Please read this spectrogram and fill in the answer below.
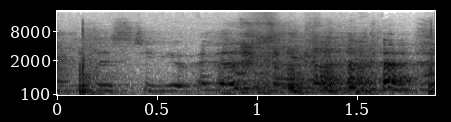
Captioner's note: laughter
